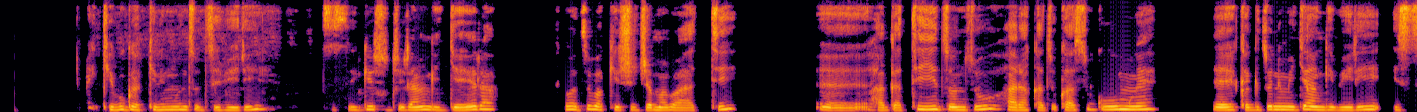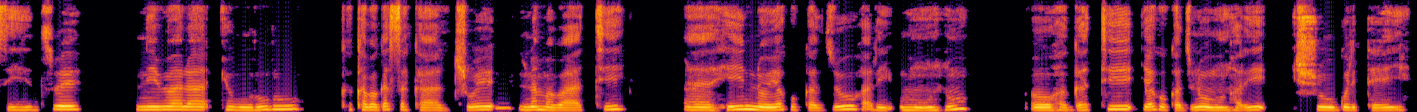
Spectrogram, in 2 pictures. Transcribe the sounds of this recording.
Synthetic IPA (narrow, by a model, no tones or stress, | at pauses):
ikʰiβuɡakiɾimunzuziβiɾi | z̥isiɡiʃid͡ʒiɾaːŋɡiɟe̞ːɾa | z̥ikaβazuːβakiʃid͡ʒamaβaːtʰi | haɡatʰijiːzo̞nzuhaɾakazukasiɡumŋe̞ | kaɡizwe̞nimiɟaːŋɡiβiɾiːsizwe̞ | niβaɾajuβuɾuɾu | kʰakaβaɡasakʰad͡ʒwe̞namaβaːtʰi | hino̞jako̞kazuha̰ɾiʔumuːn̥hu | ɦaɡatʰijako̞kazunuwomuːn̥uhaɾiː | ʃuɡweɾitʰe̞ːje̞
